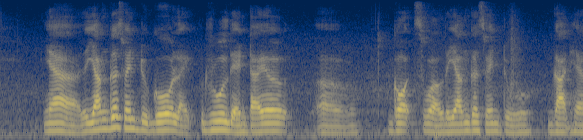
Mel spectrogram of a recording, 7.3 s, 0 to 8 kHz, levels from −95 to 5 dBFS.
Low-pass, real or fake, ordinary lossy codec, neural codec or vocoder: none; real; none; none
